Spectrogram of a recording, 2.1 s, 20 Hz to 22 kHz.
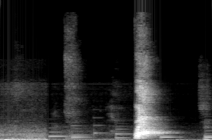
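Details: A 1.5-year-old Maltese at home gives one sharp, high bark at a stranger; it habitually barks at strangers and the doorbell, a learned habit of trying to control its space.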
